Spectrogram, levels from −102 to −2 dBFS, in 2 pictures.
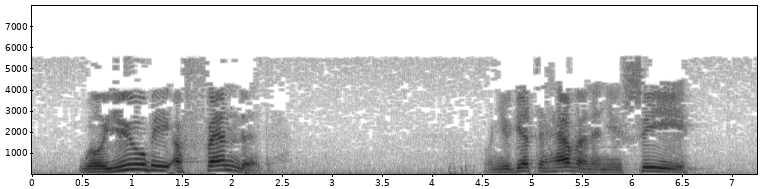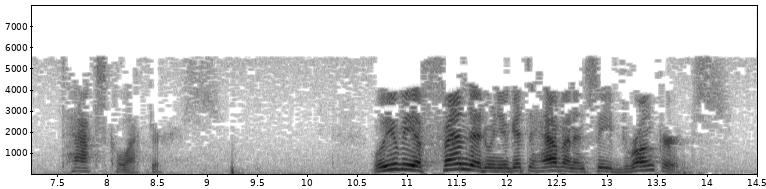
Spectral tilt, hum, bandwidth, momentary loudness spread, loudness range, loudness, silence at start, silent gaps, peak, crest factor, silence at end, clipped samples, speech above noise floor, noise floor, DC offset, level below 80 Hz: -10.5 dB/octave; none; 5.8 kHz; 22 LU; 15 LU; -19 LUFS; 0.5 s; none; 0 dBFS; 22 dB; 0.5 s; under 0.1%; 36 dB; -55 dBFS; under 0.1%; -52 dBFS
